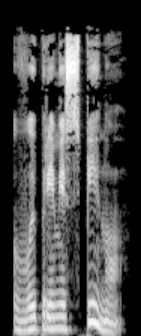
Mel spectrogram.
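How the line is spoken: Stern. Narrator (Russian): строго сказал он

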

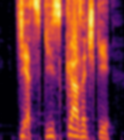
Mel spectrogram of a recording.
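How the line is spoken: Barking. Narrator (Russian): рявкнул Херсон

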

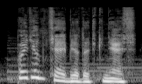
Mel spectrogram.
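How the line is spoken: Cheerful laughing. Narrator (Russian): весело засмеялась

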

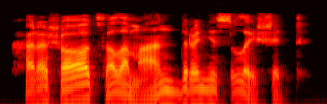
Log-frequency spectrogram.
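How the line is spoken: Sighing. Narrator (Russian): вздохнула правая

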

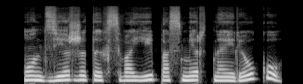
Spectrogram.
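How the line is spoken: Quick question. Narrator (Russian): быстро спросила

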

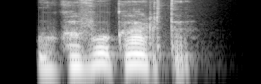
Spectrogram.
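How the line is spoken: Whisper. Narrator (Russian): прошептал Джари

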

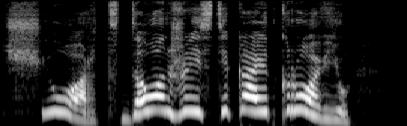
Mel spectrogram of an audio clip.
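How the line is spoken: Alarmed howl. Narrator (Russian): взвыл Дятлов, заметив на салатовой спинке темный и влажный отпечаток

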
